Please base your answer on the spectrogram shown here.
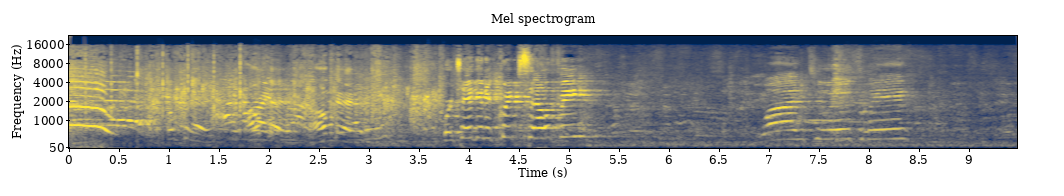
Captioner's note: cheers and applause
